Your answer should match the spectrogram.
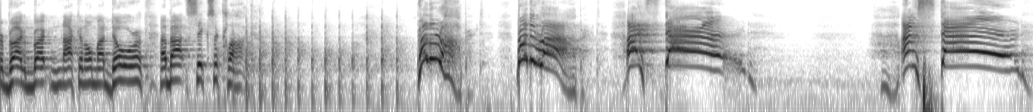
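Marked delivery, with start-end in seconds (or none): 5.2-12.9 imitated high-pitched morning holler; old preacher's shrill wake-up call, imitated. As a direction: call out very high, dragging out the words. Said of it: "His was like high-pitched".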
